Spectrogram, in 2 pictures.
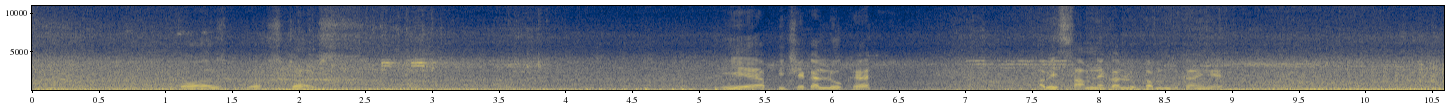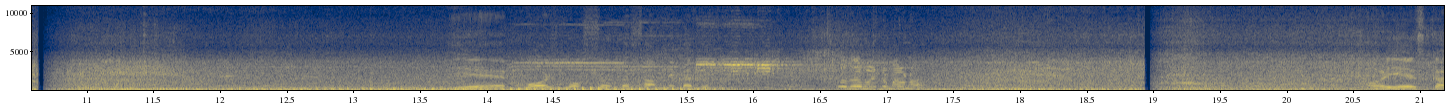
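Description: A young man talks close by in a casual voice.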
